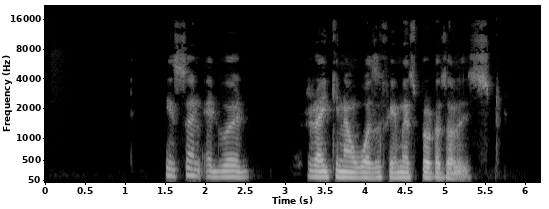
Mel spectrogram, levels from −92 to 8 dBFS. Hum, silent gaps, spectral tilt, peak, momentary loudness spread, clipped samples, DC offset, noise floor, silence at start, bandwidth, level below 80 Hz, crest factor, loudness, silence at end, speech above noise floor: none; none; -6.5 dB/octave; -10 dBFS; 10 LU; under 0.1%; under 0.1%; -89 dBFS; 1.5 s; 16 kHz; -62 dBFS; 18 dB; -27 LUFS; 0.65 s; 62 dB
